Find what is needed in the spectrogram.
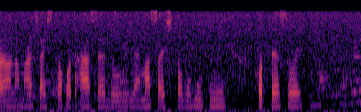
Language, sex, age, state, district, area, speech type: Assamese, female, 30-45, Assam, Lakhimpur, rural, spontaneous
